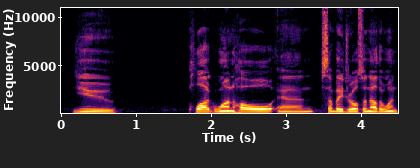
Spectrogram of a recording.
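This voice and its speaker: This is an ordinary speaking voice, a man with an American accent at a medium pitch. His intonation is fairly even, and the recording is very clean with a silent background. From Alabama, US South. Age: 50s. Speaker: freight technology executive. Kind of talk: casual interview.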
